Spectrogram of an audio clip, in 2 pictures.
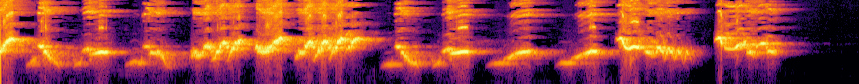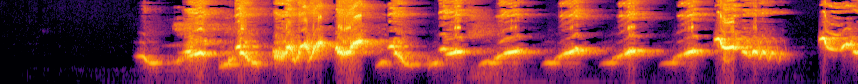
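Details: Lure song of the white-rumped shama for coaxing young forest-caught birds into full, continuous singing: rapid bursts of varied whistles, slurred upward notes and scratchy chatter, a second-long pause, then another dense sequence of repeated rising whistles.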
